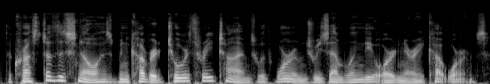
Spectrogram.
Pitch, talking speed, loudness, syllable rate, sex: 115 Hz, 230 wpm, -18 LUFS, 5.7 syllables/s, male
